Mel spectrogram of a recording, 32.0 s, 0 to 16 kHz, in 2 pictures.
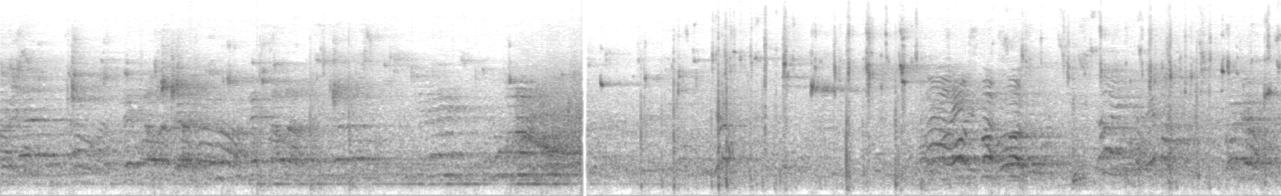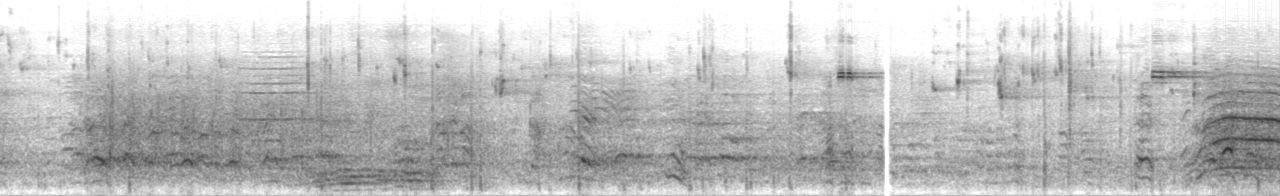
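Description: Basketball game sound in a large gym hall: the ball bouncing on the hardwood court in short sharp knocks, under a voice talking almost throughout. The sound breaks off abruptly twice, at about 7 seconds and near the end, where one clip is cut to the next.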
